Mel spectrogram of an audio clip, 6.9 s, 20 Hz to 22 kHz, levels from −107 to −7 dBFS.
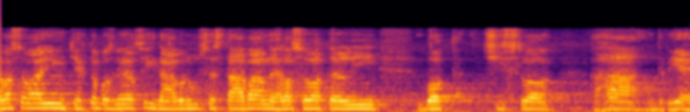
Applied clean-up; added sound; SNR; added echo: none; none; none; reverberation time 0.2 s.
